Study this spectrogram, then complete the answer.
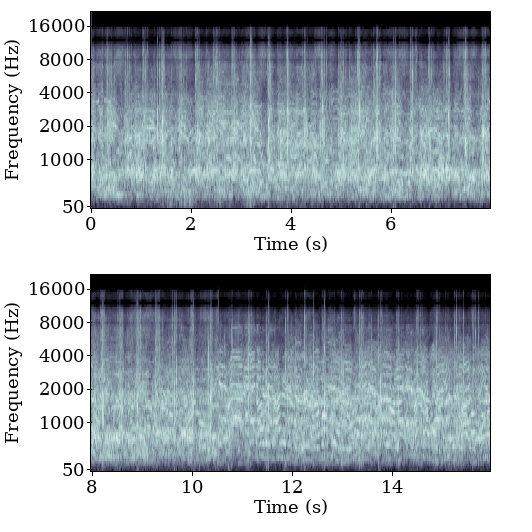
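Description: People in a crowd clap their hands.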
